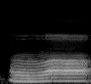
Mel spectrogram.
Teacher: ল উচ্চারণ করার সময় আমাদের জিহ্বার আগাটা উপরের দুই দাঁতের আগার সাথে লাগবে।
